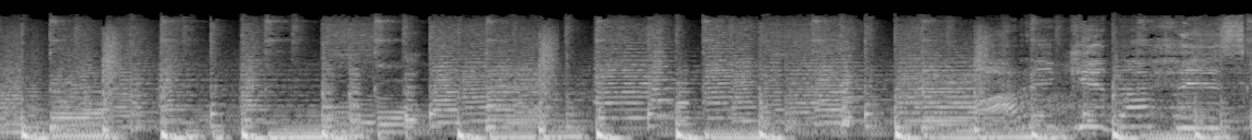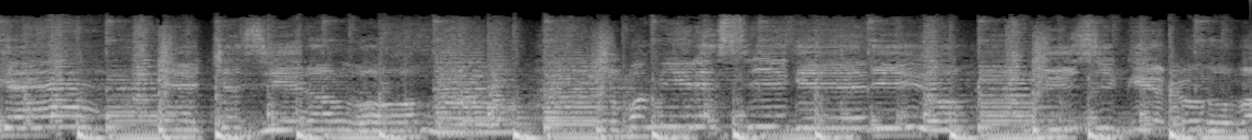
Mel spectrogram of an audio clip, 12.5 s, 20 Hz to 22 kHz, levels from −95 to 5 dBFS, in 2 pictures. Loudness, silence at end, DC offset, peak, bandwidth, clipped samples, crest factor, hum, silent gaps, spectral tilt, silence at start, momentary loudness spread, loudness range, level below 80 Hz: -20 LUFS; 0 s; under 0.1%; -4 dBFS; 15 kHz; under 0.1%; 16 dB; none; none; -5 dB/octave; 0 s; 2 LU; 0 LU; -24 dBFS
